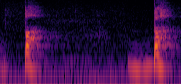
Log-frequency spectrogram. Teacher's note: you feel your throats vibrate right so it's a voiced sound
